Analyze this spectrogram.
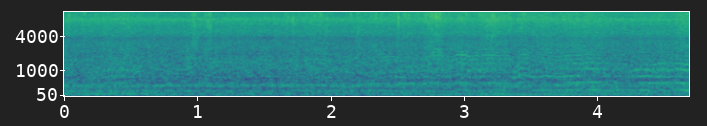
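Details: Continuous buzz of bees, 27 September 2018: a dense, even drone with low humming tones weaving beneath the busy, wavering wingbeat noise, steady from start to end.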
